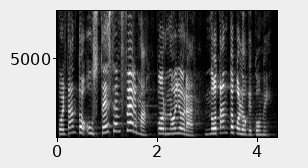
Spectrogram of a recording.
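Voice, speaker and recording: Emphatic bright-voiced woman preaching. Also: high voice, expressive, unhurried. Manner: emphatic preaching, swinging from loud appeals to hushed asides. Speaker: psychologist speaking to a church audience. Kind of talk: motivational church talk.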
